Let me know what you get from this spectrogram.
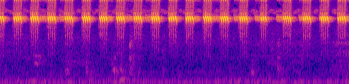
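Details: Steady cricket chirps, evenly spaced high pulses a little more than twice per second, each pulse a short bright trill with an upper overtone, over a low background hum.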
